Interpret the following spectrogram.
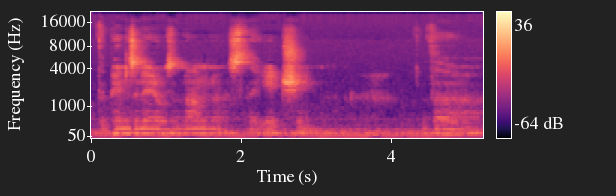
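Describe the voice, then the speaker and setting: A man giving a casual spiritual teaching talk on meditation, acting out the mind's inner voice in quick asides. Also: fairly low pitch, completely flat delivery. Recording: roomy, distant mic with faint noise.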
